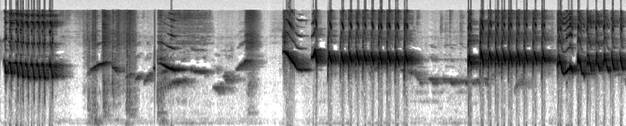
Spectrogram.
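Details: Singing white-rumped shama used to provoke rival birds: buzzy rapid trills alternate with soft sliding whistles and a long, steady, low whistled note, then more fast trilling.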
